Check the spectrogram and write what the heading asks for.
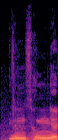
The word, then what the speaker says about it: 윤석열: 갑시다 윤석열 이라고 표현했는데 본인은 윤석렬 이라고 불러달라고 그러니까 옛날 우리가 hot 나왔을 때 닿아 상당히 당했어 예 어른들은 하시라고 우리 아이들은 hat 라고 그러는데 본인들이 뿔로 달라고 하는 대로 불러주는 게 정상적인 발음 이라네요 오유 명사 의 ix 는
